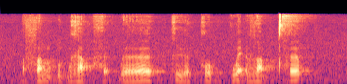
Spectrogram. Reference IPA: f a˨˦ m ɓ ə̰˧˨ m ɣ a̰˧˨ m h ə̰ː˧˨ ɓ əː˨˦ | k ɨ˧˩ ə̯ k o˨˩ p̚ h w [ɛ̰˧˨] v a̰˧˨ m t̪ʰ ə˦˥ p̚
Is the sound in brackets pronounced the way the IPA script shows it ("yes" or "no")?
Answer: yes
